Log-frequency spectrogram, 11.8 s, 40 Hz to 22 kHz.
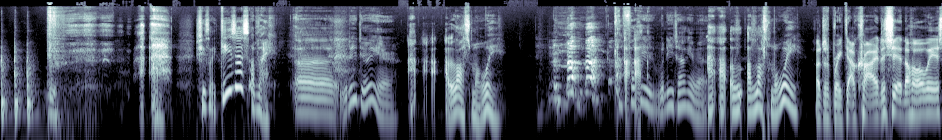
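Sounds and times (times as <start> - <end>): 
knocking on a door: 0.0 - 0.6
laughter: 0.6 - 2.2, 5.1 - 5.6, 6.7 - 9.3
speech: 2.5 - 11.7.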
